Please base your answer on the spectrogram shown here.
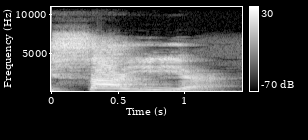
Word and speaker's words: saía: O substantivo saia tem 2 sílabas apenas. E o verbo saía tem 3 sílabas.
